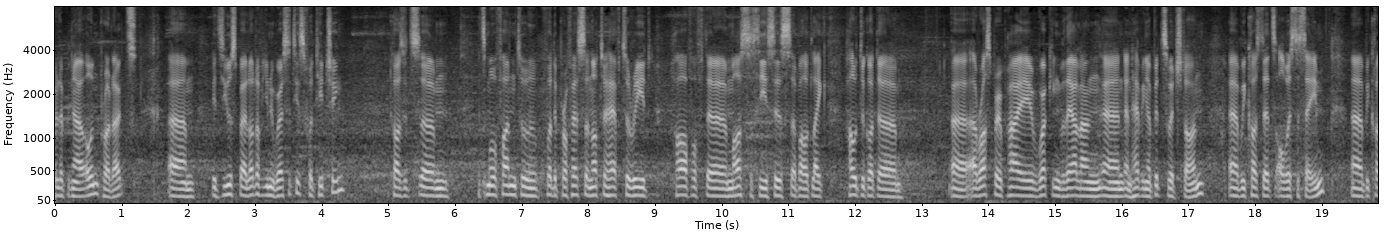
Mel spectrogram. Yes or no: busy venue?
yes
